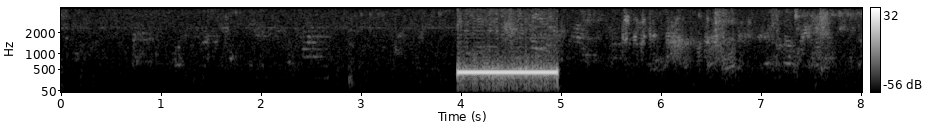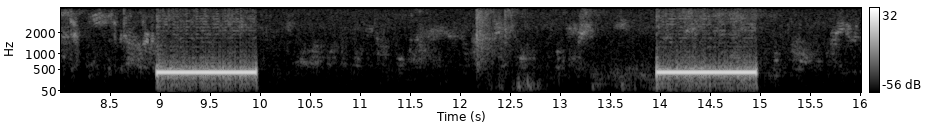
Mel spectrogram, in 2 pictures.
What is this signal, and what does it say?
Ringback tone (Europe, 425 Hz).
